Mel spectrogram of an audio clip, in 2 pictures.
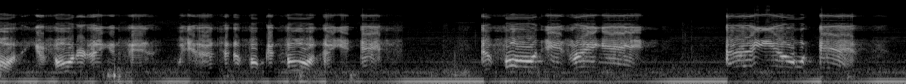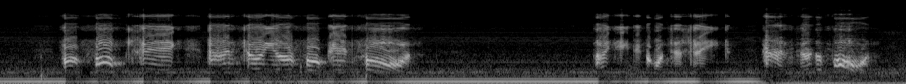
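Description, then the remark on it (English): A phone ringtone plays loud, made of repeating bursts of bright, voice-like melodic phrases over a steady low humming tone, with short gaps between phrases. “So I think that's got us our explicit tag. By my fucking ringtone.”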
